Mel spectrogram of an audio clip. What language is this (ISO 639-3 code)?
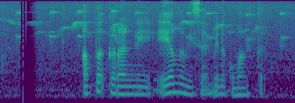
sin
